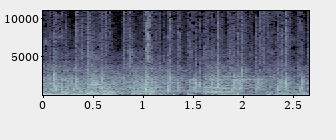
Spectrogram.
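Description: Steady audience applause, a dense wash of many hands clapping at once, loud and sustained for a few seconds, with a faint low hum of music beneath it.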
